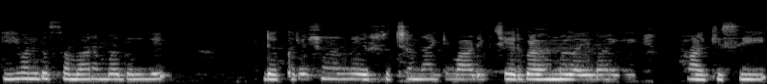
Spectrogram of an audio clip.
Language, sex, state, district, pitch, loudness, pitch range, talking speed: Kannada, female, Karnataka, Gulbarga, 235 Hz, -18 LUFS, 230-245 Hz, 95 wpm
